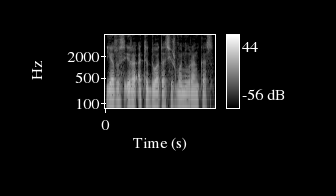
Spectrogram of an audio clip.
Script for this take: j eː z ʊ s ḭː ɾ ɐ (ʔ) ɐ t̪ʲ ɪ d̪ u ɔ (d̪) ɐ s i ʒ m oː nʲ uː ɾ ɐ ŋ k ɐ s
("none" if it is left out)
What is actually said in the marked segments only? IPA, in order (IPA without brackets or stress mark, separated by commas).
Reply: ʔ, t̪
